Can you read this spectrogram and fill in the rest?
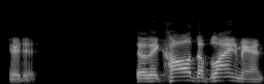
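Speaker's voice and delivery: normal talking voice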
